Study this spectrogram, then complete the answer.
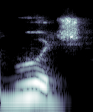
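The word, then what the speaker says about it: Łódź: woods which is uh spelled l-o-d-z but pronounced woods in poland is a giant textile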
